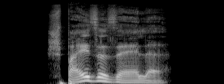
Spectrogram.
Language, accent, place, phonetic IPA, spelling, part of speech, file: German, Germany, Berlin, [ˈʃpaɪ̯zəˌzɛːlə], Speisesäle, noun, De-Speisesäle.ogg
- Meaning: nominative/accusative/genitive plural of Speisesaal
